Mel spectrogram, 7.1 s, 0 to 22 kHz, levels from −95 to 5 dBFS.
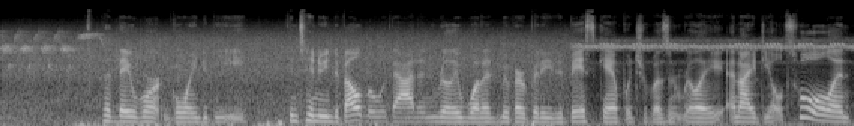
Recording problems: animal sounds; loud; throughout; 8 dB below the speech

